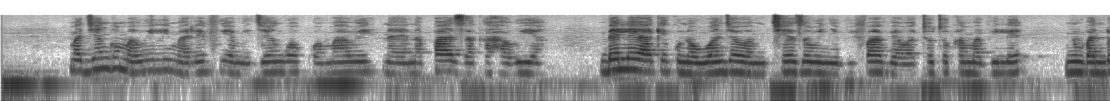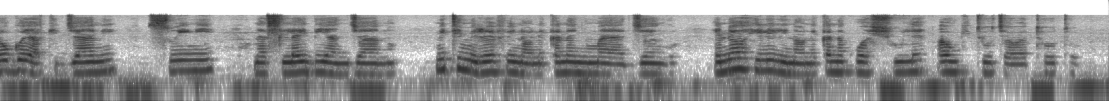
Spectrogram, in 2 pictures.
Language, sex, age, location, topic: Swahili, female, 36-49, Nairobi, education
